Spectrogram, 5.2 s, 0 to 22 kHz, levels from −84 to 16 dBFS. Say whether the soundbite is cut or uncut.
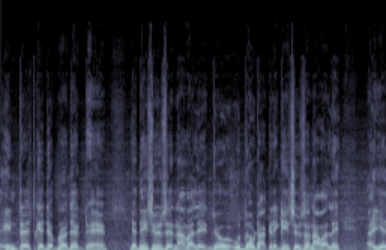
uncut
